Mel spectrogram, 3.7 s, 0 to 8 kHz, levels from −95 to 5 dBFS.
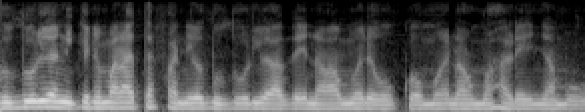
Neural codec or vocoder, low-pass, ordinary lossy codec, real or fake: codec, 24 kHz, 3 kbps, HILCodec; 7.2 kHz; none; fake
